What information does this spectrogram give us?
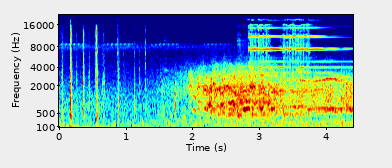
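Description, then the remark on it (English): A few sharp taps give way to a telephone ringing inside a house at 11:30 p.m., a steady high-pitched electronic trill over a layer of background hiss, with no one speaking. “Inside the house, Steve Kushner and his roommate Patty are sprawled out on opposite ends of the couch when they hear the phone ring.”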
